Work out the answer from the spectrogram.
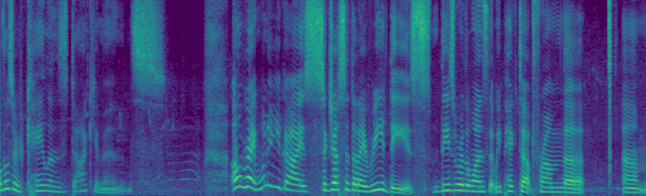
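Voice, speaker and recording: A woman with a noticeably creaky voice at a middling pitch talks through a video game for her audience. She is chatty and casual, thinking aloud as she goes and reading aloud for those watching. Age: 30s or older. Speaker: game streamer, role-play series host.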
